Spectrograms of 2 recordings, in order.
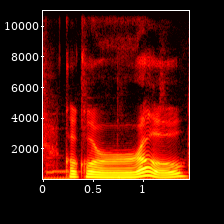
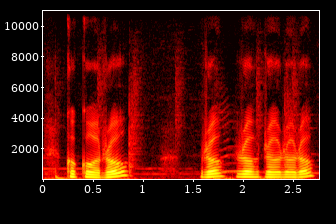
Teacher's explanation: your tongue is almost like barely touching like the palate, but like there's still enough space for air to escape, which makes that R sound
